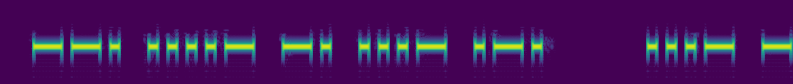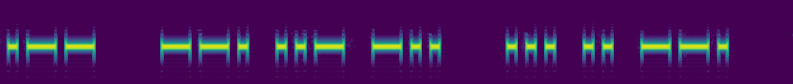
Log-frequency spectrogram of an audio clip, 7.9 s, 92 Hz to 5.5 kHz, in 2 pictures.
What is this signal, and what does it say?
Morse code, heard as a keyed tone, about 25 wpm, 590 Hz. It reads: G4NVR VY GUD SIG
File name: QSO315 25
